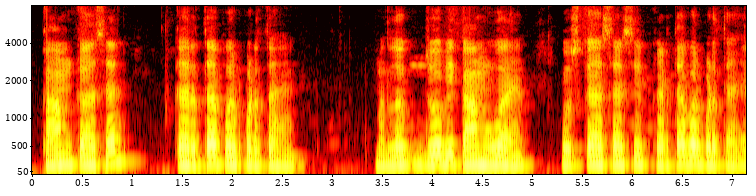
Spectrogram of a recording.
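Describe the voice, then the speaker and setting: A man teaching an English grammar lesson, repeating key terms and explaining slowly and patiently. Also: fairly high pitch, darkish tone, dull audio.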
